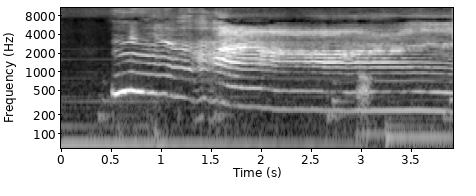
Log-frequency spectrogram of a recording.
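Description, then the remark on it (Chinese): A newborn baby, in the Momotaro folk tale the healthy baby bursting out of a split peach, cries out in a long, wavering wail that rises in pitch and then holds steady with babbling catches, loud and alone over a faint low hum. “里面蹦出来一个健康宝宝。”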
